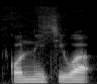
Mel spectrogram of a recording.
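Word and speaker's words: こんにちは: Nah, mungkin teman-teman tahunya ini itu dibacanya H. Betul ini H. Tapi dalam konteks ini dibacanya wa. Sama seperti kalau H ini nanti jadi yang namanya partikel. Dia disebutnya bukan H tapi disebutnya jadi wa.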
